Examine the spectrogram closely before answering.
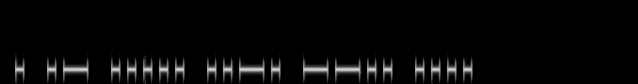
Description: Morse code, heard as a keyed tone, about 15 wpm, 700 Hz. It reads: EA5FZH
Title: DXCC-100 Call Signs - 6 Characters - Repeated 2x - 15wpm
